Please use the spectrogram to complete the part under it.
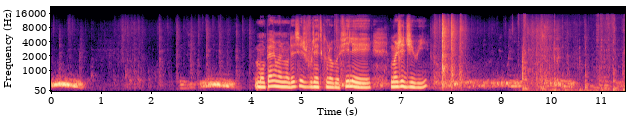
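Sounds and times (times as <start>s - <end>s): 
pigeons cooing: 0.0s - 0.8s, 2.6s - 3.8s, 7.7s - 11.4s
speech: 4.1s - 7.8s.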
